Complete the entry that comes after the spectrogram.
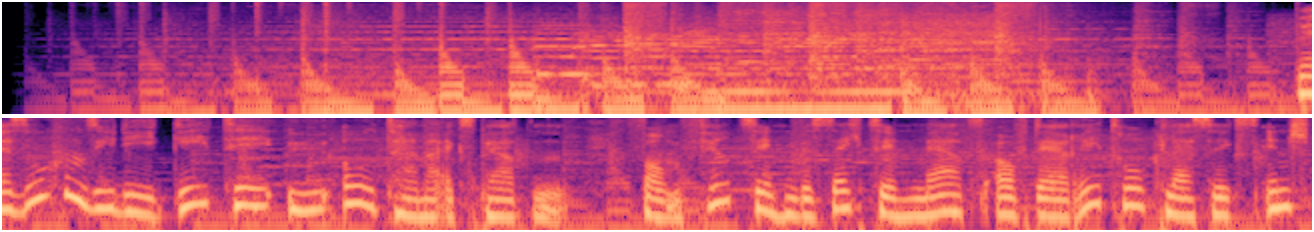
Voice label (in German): Werbespot; GTÜ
